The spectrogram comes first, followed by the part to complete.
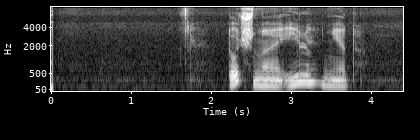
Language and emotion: Russian, neutral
